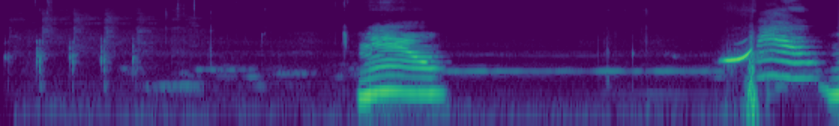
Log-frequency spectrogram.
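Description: A ringneck parrot mimics, with two drawn-out, cat-like meowing phrases and a long steady whistled tone between them, after a few soft clicks.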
